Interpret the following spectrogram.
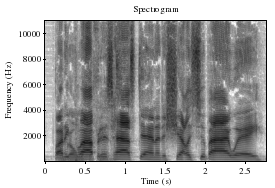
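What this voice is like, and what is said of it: Put-on Boston accent, unconvincing. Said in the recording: “You can't do the accent. ... that's the Boston accent”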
